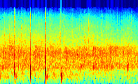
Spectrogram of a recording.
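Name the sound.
audience applause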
